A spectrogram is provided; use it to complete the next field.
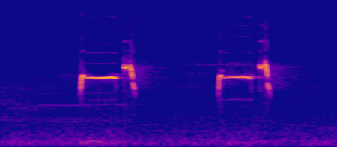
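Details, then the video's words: A singing prenjak, or prinia, opening its beak wide. Two separate phrases, each a sustained flat whistle followed by a sharp rising flick, spaced about a second apart with faint background noise. "PRENJAK GACOR BUKA PARUH LEBAR"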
